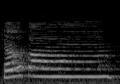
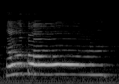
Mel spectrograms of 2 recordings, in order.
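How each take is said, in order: First: Slow, drawn-out Telephone!; coaxing cue word. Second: Higher, louder, slow Telephone!; excited cue word. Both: Shown as a demonstration. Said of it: "What's the telephone do?".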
